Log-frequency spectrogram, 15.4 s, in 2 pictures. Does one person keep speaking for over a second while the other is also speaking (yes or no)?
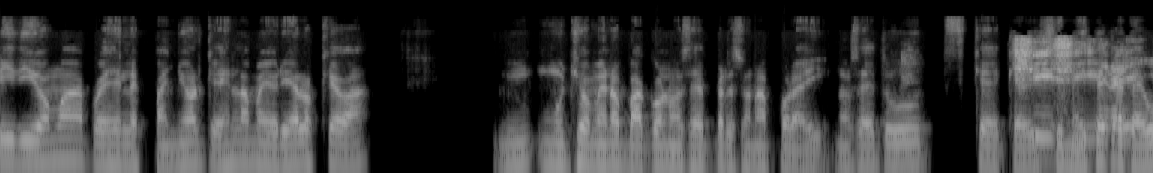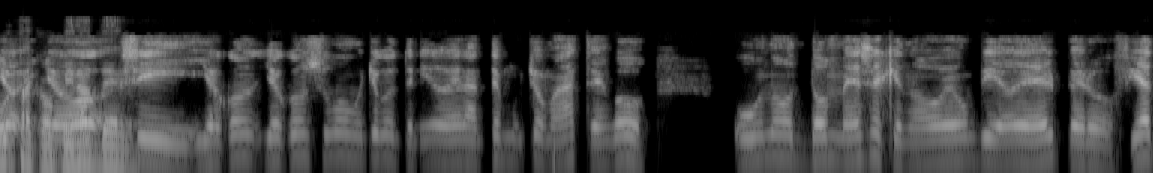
yes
